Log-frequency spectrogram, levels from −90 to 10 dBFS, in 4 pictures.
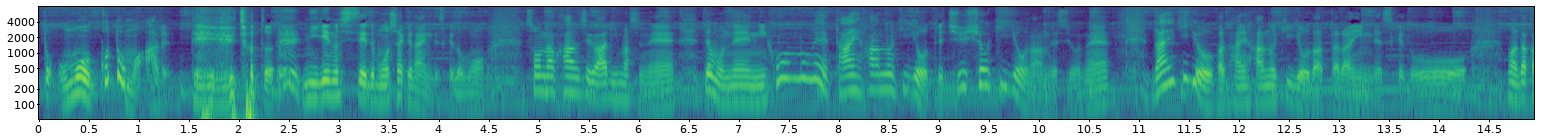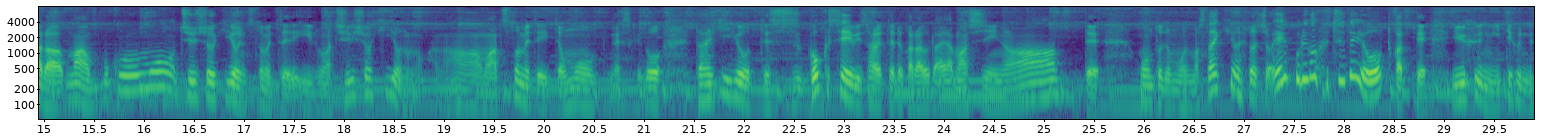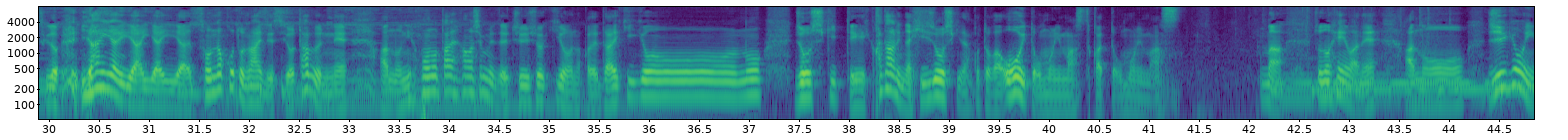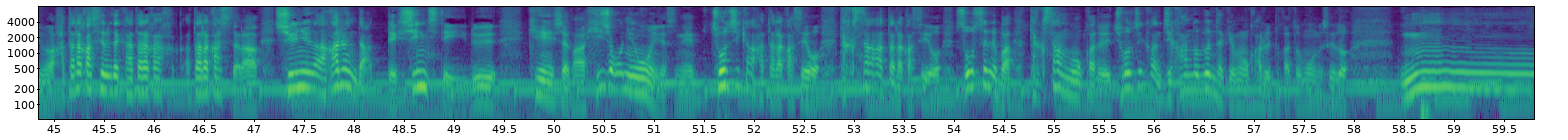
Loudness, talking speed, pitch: -20 LUFS, 375 characters per minute, 135 Hz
